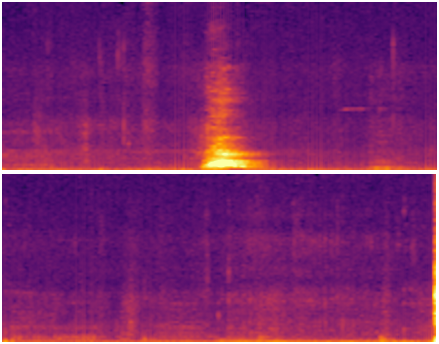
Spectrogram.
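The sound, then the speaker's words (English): A dog gives one sharp, fairly loud bark about a second and a half in, then only a quiet low room hum and faint rustling follow for the rest. “Hang on, I'm going to shut the door here so the dogs”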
